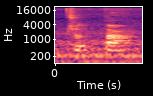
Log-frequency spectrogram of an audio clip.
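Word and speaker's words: 좋다: So in this case, reading this as chot, jot, and then the word or the syllable da or ta. But most of the time, this is pronounced by Koreans as ta, chotta, chotta, ta, chotta.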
